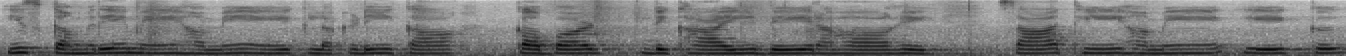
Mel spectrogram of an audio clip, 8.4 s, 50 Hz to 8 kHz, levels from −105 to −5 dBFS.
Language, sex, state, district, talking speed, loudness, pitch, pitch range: Hindi, female, Madhya Pradesh, Dhar, 115 wpm, -16 LUFS, 210 Hz, 205-220 Hz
